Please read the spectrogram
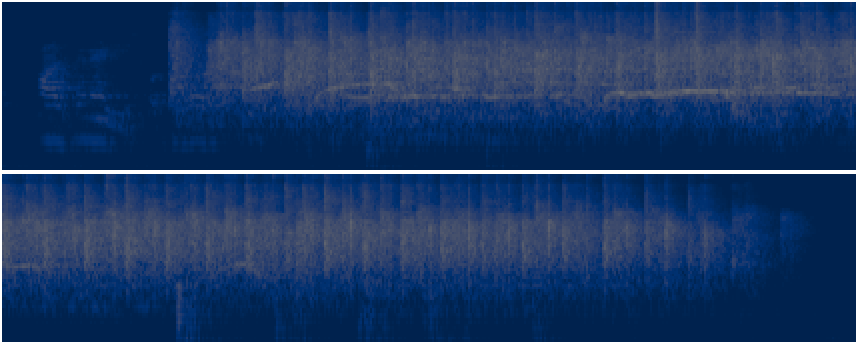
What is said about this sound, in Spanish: y ahora sí, concentración, el máximo respeto como habéis tenido hasta ahora y damos un fortísimo aplauso al compañero que abrirá la ronda final con todos nosotros, para todas nosotras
